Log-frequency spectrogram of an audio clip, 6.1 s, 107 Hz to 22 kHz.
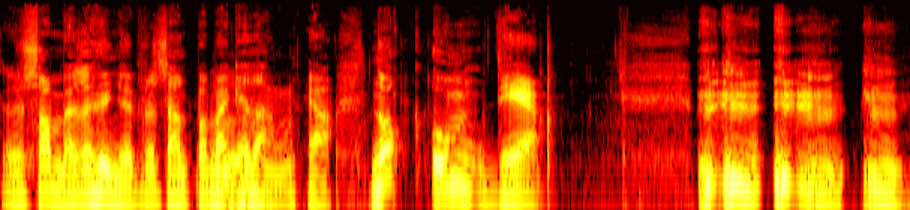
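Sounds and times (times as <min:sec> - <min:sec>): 
speech: 0:00.0 - 0:03.8, 0:04.6 - 0:06.0
person clearing throat: 0:04.6 - 0:06.0.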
